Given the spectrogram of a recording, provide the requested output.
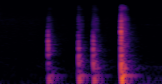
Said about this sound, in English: I heard a knock on the door with one girl that smelled surprisingly like a cupcake shop.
